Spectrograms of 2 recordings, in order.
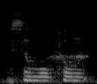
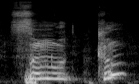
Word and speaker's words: Sun Wukong: Sun Wukong. Sun Wukong.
